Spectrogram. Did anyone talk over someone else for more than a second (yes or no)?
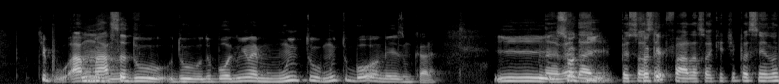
yes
